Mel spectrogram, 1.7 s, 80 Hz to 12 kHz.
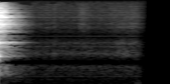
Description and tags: Sticks of God 019
drumkit, god, stick, drum, real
